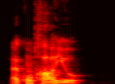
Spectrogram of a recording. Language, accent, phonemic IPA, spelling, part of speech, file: French, France, /a kɔ̃.tʁa.ʁjo/, a contrario, adverb, LL-Q150 (fra)-a contrario.wav
- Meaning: au contraire, on the contrary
